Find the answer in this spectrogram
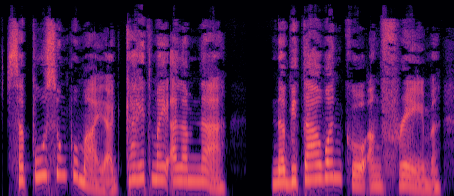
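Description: A woman's voice: a little high, huge pitch swings, a little slow, dry recording, studio quality, full character voice. A woman playing a guilt-ridden young woman who confesses a forbidden love in an emotive, dramatic audio drama narration. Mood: guilt-stricken.

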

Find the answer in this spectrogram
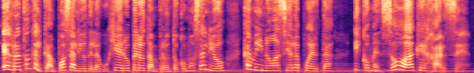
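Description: A woman narrating a scripted children's story with an expressive storyteller's delivery. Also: sits high, normal speed, faint music behind.

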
